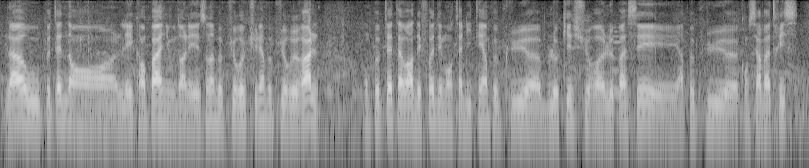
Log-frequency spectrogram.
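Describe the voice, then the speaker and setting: A man from France answering a street interview, measured and hesitant with many fillers. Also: medium pitch, level tone, a little mellow, a little hiss or hum. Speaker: passer-by. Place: city street outdoors.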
